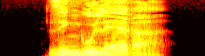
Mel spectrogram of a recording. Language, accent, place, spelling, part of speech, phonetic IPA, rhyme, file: German, Germany, Berlin, singulärer, adjective, [zɪŋɡuˈlɛːʁɐ], -ɛːʁɐ, De-singulärer.ogg
- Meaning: inflection of singulär: 1. strong/mixed nominative masculine singular 2. strong genitive/dative feminine singular 3. strong genitive plural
